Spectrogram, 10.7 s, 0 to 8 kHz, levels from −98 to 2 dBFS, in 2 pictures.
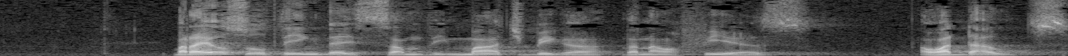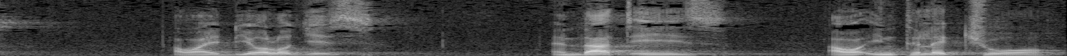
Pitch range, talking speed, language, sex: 105-145 Hz, 120 wpm, English, male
